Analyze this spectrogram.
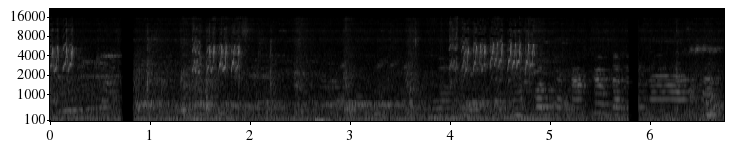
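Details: Singing male flamboyan, rattling off quick 'nyerecet' style trills in several separate bursts of fast, buzzy, closely packed notes, interspersed with brief whistles over a constant low background hum.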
